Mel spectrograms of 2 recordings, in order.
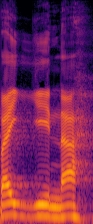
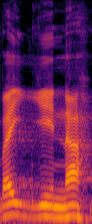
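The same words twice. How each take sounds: First: The word ends with a soft 'h' sound. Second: The word ends with a soft 'h' sound.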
